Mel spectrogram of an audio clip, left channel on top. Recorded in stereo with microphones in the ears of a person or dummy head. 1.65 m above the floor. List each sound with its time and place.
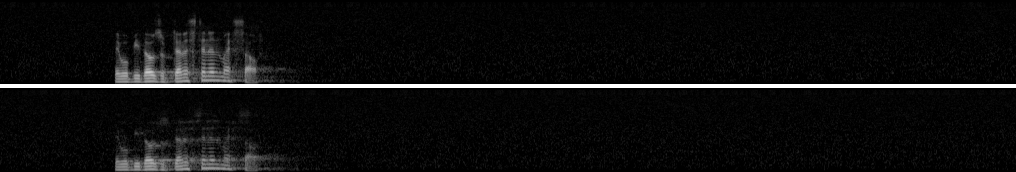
1.1 s a man speaking: 25° left (ahead or behind), 0.6 m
